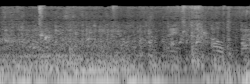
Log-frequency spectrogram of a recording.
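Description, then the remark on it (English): A boat motors steadily along a river, its engine a constant low rumble mixed with rushing water and wind, with faint voices briefly audible beneath the drone. “It takes a boat ride on the river to get to the neighbouring shacks when the dirt roads are muddy.”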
